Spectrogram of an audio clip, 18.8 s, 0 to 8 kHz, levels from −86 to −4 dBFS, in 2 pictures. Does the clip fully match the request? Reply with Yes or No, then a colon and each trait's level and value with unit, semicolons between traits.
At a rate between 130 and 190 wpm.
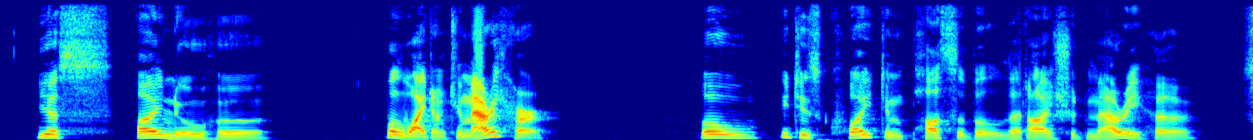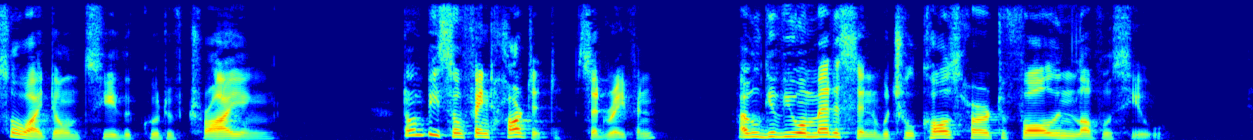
Yes: average, 165 wpm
